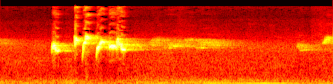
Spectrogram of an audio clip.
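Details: Red-whiskered bulbul singing with clear, quick phrasing, opening with a sudden string of five sharp, bouncy notes, followed by a thin sustained warble and a brief rising note at the end.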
